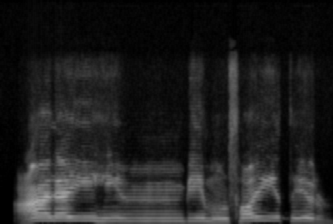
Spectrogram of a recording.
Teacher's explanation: If the following letter is ب, it's إخفاء شفوي. Pronouns hidden ميم plus separation between the lips plus غنة.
